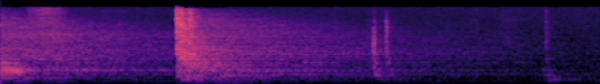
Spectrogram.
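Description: A jump starter's metal clamp clacks onto a truck battery terminal once, a sharp knock that rings briefly, followed by a couple of small clicks; this is a jump pack being hooked to dead batteries.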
